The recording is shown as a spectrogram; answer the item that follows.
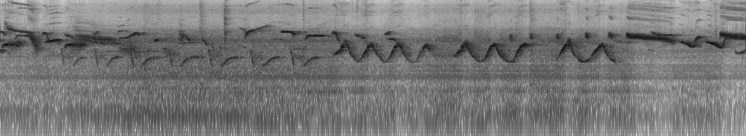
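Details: Chinese hwamei, a caged songbird with a fig-leaf tail noted for high singing. A series of short downslurred notes leads into bold zigzag whistles, about three per second, ending in a sustained high trill.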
